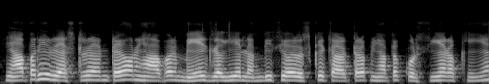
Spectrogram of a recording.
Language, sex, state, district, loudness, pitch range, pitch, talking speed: Hindi, female, Haryana, Rohtak, -16 LUFS, 180-200 Hz, 190 Hz, 270 wpm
